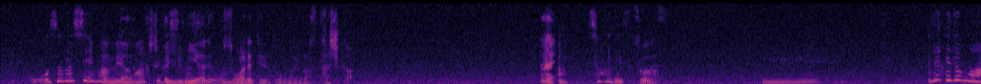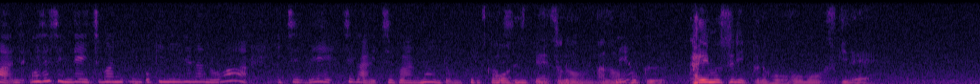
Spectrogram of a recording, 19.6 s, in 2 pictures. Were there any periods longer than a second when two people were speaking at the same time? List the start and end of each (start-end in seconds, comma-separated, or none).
1.2-2.6, 14.7-16.1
